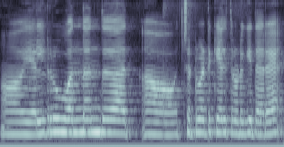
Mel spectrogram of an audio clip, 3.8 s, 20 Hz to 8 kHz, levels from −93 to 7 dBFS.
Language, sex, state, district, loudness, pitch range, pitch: Kannada, female, Karnataka, Shimoga, -17 LUFS, 210-230 Hz, 225 Hz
